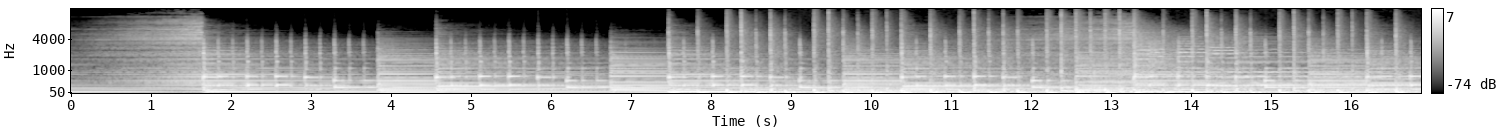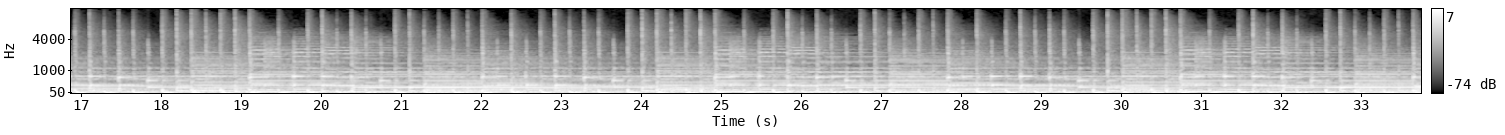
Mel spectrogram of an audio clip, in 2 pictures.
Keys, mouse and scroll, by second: 1.7 shift+click, 2.3-4.3 middle drag, 4.3 shift+click, 4.8-7.8 middle drag, 7.8 shift+click, 8.3 middle click, 9.0-10.1 scroll up 1, 10.1 scroll up 1, 10.8-14.2 shift+middle drag, 17.5 middle click, 18.4-18.8 scroll down 3, 18.8-22.2 middle drag, 22.2 click, 23.1 s, 28.0 g, 30.0 click, 30.5-33.2 middle drag, 33.2 alt+shift+click.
